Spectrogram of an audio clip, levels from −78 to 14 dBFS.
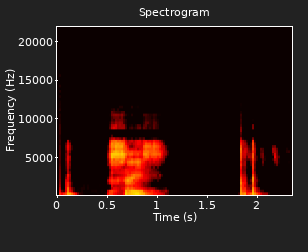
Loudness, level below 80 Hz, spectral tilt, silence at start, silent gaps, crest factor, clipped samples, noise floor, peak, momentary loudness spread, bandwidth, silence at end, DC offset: -20 LUFS; -68 dBFS; -2.5 dB/octave; 0.05 s; none; 18 dB; under 0.1%; -81 dBFS; -6 dBFS; 16 LU; 11 kHz; 0.35 s; under 0.1%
